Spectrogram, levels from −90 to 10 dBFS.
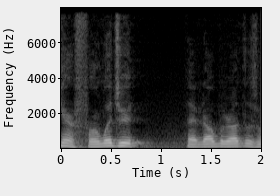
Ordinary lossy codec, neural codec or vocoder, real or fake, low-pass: none; codec, 16 kHz, 0.5 kbps, FunCodec, trained on LibriTTS, 25 frames a second; fake; none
